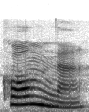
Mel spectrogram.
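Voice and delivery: Komna with a strong, drawn-out first syllable KO; stress on KO. Shown as a demonstration. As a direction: hit the KO in Komna, then let -na follow. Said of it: "a sílaba forte é o ko".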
